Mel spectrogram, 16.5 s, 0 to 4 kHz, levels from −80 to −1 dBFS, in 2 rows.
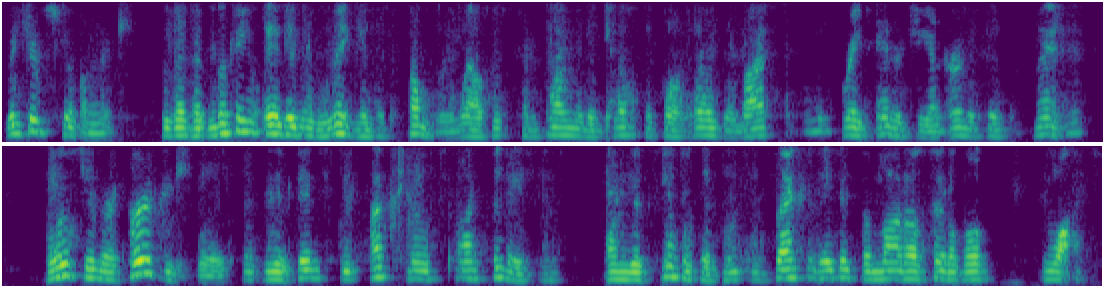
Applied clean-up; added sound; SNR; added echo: neural mask model DeepFilterNet 3.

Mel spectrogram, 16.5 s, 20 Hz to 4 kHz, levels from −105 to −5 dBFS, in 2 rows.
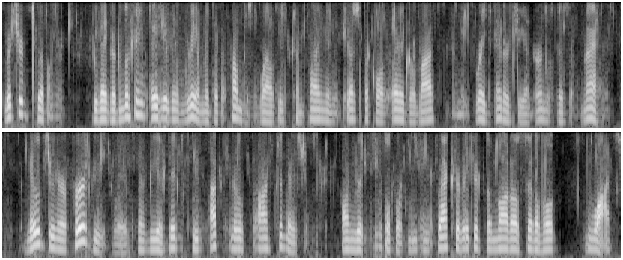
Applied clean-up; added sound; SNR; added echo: neural separator model SepFormer WHAMR!.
